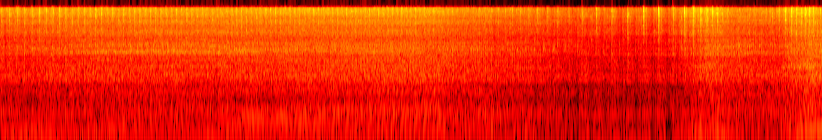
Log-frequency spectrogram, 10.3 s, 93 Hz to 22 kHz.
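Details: Alfa Romeo GTV6 with an uneven, lumpy low idle, an unsteady beat and the engine shaking. Rough idle, cause not yet pinned down.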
